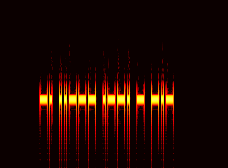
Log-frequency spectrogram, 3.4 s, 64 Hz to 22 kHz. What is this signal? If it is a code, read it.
Morse code, heard as a keyed tone, about 31 wpm, 700 Hz. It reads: N2PTK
